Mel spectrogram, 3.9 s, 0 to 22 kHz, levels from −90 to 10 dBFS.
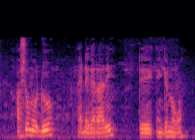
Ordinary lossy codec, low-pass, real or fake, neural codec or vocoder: AAC, 24 kbps; 7.2 kHz; real; none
